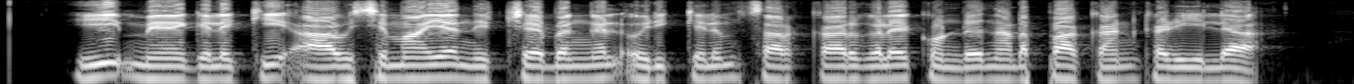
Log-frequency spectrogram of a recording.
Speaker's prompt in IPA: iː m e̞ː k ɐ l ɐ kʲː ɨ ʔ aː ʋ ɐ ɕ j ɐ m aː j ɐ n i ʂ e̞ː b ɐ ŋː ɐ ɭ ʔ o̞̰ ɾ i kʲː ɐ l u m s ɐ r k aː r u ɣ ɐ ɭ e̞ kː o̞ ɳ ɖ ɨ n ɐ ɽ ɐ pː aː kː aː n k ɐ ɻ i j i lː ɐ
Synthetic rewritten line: iː m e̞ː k ɐ l ɐ kʲː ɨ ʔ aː ʋ ɐ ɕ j ɐ m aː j ɐ n i ʂ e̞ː b ɐ ŋː ɐ ɭ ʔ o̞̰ ɾ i kʲː ɐ l u m s ɐ r k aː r u ɣ ɐ ɭ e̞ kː o̞ ɳ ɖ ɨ n ɐ ɽ ɐ pː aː kː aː n k ɐ ɻ i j i lː ɐ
